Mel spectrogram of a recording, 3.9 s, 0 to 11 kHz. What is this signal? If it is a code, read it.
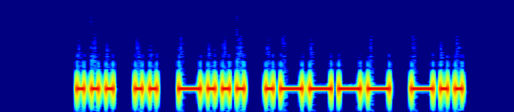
Morse code, heard as a keyed tone, about 21 wpm, 700 Hz. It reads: SIB1D
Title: Five Challenging Letter-Number Combinations 22wpm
